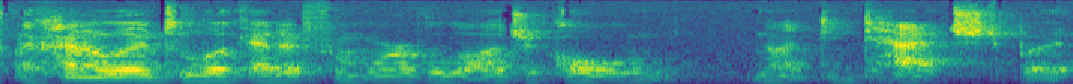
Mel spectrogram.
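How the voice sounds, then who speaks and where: A man's medium-pitched, monotone, flat delivery at a moderate pace, with audible room echo and noticeable background noise. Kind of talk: vlog update. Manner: relaxed, hesitant with frequent ums.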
